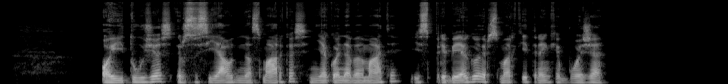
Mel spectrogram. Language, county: Lithuanian, Vilnius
